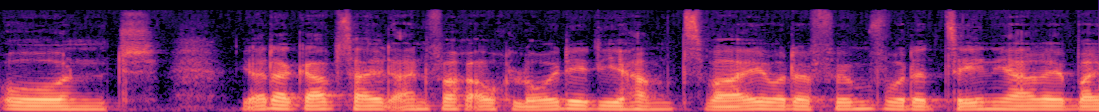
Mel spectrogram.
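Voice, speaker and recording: The speaker is a man at medium pitch. He talks at a fairly slow pace with monotone, flat intonation. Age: 30s. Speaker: baker and business owner. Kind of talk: interview conversation.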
